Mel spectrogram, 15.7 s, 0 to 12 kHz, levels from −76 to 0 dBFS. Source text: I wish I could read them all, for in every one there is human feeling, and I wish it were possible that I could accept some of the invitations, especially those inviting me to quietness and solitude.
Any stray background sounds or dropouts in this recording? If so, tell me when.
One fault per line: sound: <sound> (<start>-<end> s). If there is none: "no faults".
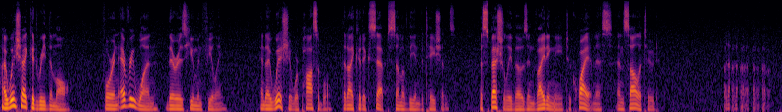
sound: laugh (14.5-15.4 s)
